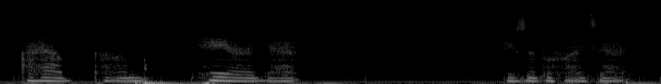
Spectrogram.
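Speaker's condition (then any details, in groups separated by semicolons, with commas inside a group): Myasthenia gravis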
